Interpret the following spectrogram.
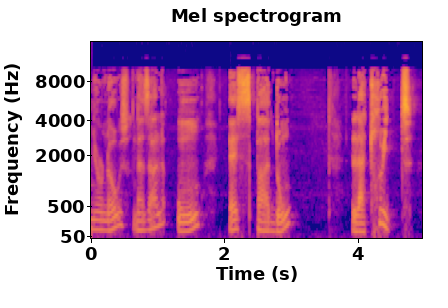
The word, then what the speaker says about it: truite: nose, nasal, on, espadon, la truite, same thing here, final E not pronounced, T, la truite, le maquereau.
